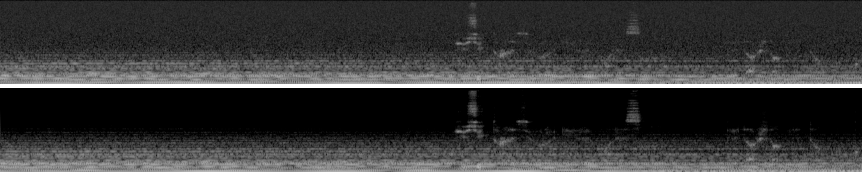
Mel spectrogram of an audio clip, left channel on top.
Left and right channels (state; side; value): noise; left; hiss, 15 dB below the sound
